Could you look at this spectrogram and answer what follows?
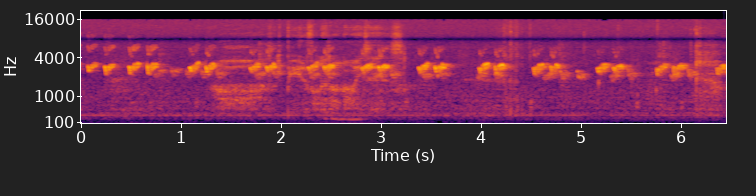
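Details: A pet common quail, free-running in a kitchen alongside two other quail, gives soft, short chirping contact notes, repeated evenly about twice a second, while a person speaks quietly in the background.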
